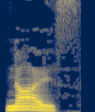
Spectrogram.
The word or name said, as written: Nies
